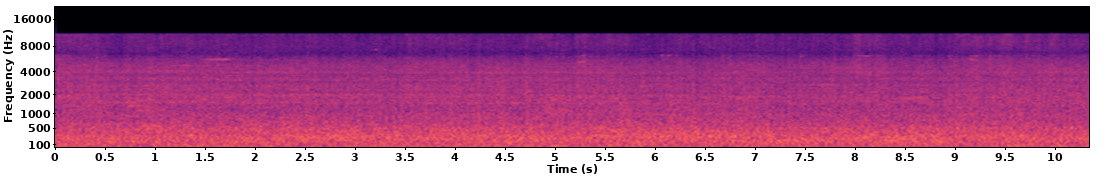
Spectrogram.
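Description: Freight train of hopper cars rolling past: a steady, unbroken noise of steel wheels running on the rails, with faint high wheel squeal.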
